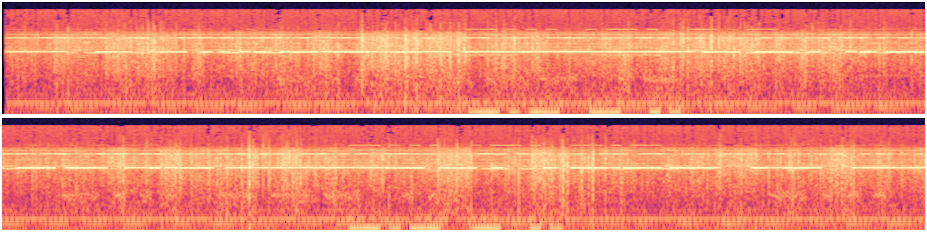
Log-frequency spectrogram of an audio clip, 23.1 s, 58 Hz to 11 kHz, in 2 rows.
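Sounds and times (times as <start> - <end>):
non-directional radio beacon signal on 412 kHz: 0.1 - 23.0.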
